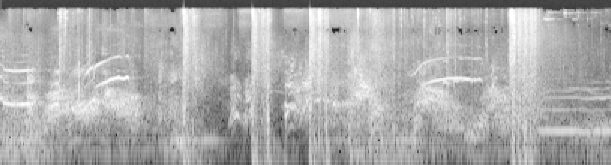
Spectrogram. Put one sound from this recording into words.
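Dogs bark and yelp.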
